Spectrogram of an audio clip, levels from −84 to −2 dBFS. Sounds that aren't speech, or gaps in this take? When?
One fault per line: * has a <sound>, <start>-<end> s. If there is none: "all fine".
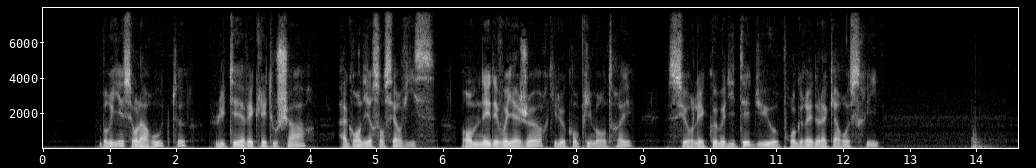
* has a thud, 13.9-14.4 s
